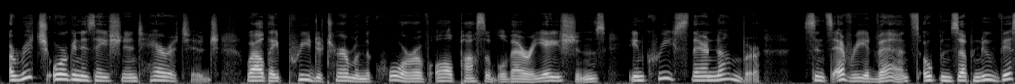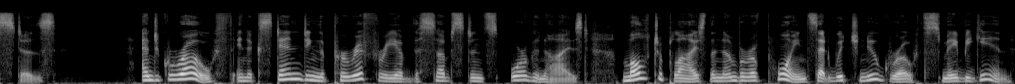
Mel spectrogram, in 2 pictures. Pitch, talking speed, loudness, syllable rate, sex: 170 Hz, 135 wpm, -21 LUFS, 4.8 syllables/s, female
